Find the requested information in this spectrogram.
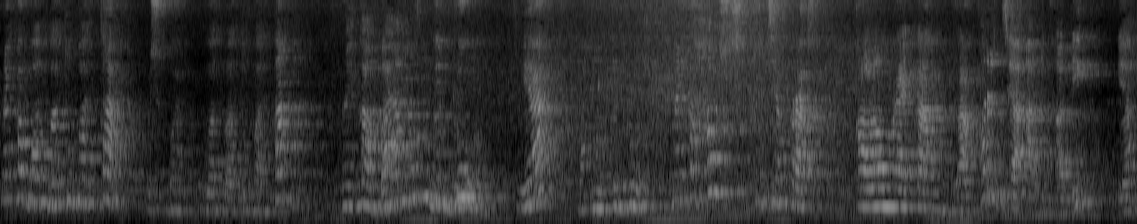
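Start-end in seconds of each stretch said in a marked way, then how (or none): none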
